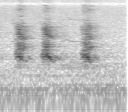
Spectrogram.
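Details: Small squirrel making a peculiar noise: three short, harsh, barking notes spaced about half a second apart, the last after a slightly longer gap, over quiet background hum.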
